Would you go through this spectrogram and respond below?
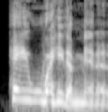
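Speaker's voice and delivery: high, indignant protest. A narrator's reading. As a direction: push back firmly. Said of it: "I protest".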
